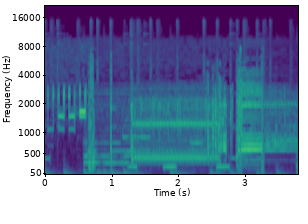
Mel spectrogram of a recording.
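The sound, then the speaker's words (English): A quick run of short touch-tone dialing beeps as a Los Angeles number is dialed, then steady electronic line tones that hold, shift and switch abruptly. Loud and clear, with no voices. “You dial the LA number, and at that point, your line takes away the tone for just a moment.”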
